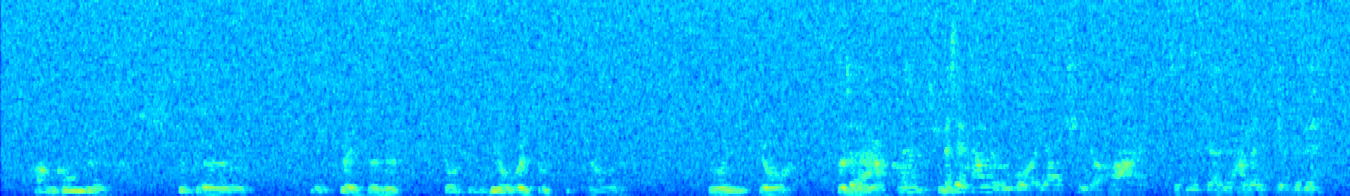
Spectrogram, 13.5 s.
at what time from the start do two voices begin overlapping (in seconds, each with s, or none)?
8.4 s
